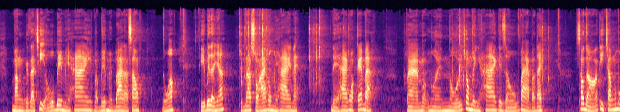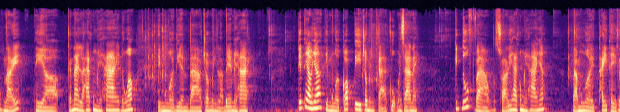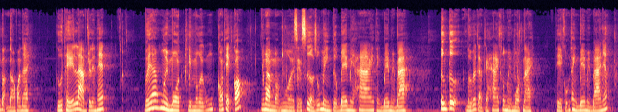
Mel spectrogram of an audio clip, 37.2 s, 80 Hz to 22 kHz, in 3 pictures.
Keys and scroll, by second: 19.8 ctrl+c, 23.8 ctrl+v, 35.0 ctrl+v.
